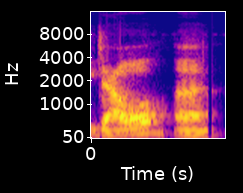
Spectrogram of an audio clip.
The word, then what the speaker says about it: Dowell: Yeah, and yes, Dowell is right. I get the same kind of mispronunciations.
